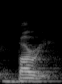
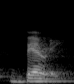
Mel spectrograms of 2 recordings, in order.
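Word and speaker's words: blueberry: I used to say burry I mean it looks like that right but this word sounds just like the Barry in strawberry so once again Barry but back to silent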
